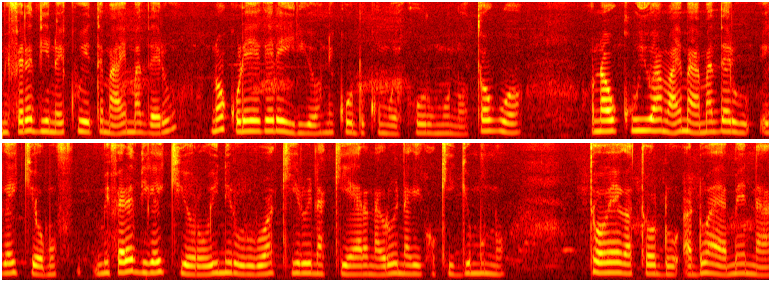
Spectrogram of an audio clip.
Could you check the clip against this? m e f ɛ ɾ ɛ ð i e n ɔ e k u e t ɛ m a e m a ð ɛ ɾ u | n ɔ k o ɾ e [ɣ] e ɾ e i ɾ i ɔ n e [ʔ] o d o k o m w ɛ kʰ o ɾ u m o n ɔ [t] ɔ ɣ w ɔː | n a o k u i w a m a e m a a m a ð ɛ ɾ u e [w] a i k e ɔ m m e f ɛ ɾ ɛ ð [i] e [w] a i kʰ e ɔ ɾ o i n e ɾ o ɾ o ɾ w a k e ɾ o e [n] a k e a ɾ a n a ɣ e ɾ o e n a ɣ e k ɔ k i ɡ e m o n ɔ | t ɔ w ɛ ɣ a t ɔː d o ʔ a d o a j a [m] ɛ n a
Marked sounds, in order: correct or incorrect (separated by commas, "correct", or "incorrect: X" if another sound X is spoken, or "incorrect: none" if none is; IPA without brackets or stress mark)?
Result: correct, incorrect: k, correct, incorrect: ɣ, correct, incorrect: ɣ, correct, correct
